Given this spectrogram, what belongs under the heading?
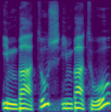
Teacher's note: Impactus donne impatus, et il y a une sonorisation qui n'existe pas en latin, mais MP qui passe à MB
